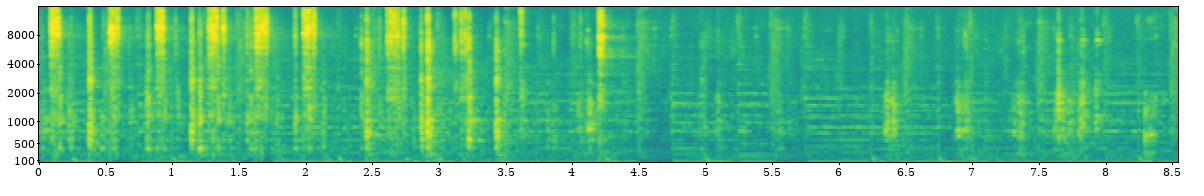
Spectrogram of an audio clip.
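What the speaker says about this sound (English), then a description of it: "We're going to get that off using our ratcheting wrench." A ratcheting wrench loosens a 10mm bolt under a Chevrolet Silverado 1500, giving rapid, close, repeated mechanical clicks in uneven bursts over a low hum.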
